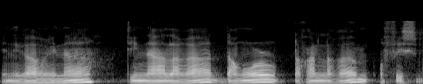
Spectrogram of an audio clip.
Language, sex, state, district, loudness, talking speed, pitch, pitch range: Nagamese, male, Nagaland, Kohima, -17 LUFS, 125 wpm, 85 Hz, 85-100 Hz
